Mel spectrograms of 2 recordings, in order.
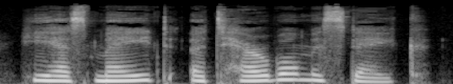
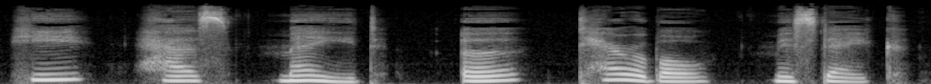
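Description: First: Said in the usual way. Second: Slow, even reading pace; careful slow model reading. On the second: Shown as a demonstration. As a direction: read each word slowly. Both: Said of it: "好，慢读一遍。".

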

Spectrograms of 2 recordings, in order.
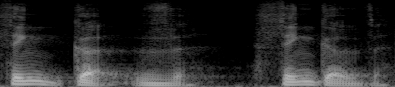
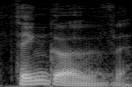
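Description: First: "think of" run together as thin-guv; linked, k as g. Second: Said in the usual way. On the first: Shown as a demonstration. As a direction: link "think of", turning the k into g. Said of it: "think会变成g，和后面的a连起来".

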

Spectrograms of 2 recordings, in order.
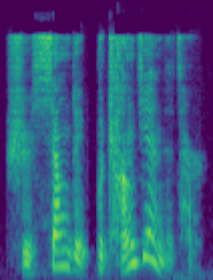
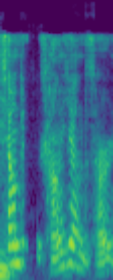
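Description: First: 不常见 leaned on, slow and higher; slow down and hit 不常见; teaching stress on 不常见; stressed rare word. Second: 相对 punched high and loud; teacher stressing 相对不常见; stressed rare word. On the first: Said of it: "我们常说重音". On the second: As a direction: hit 相对不常见 hard. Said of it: "把它重音重读". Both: Shown as a demonstration.

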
